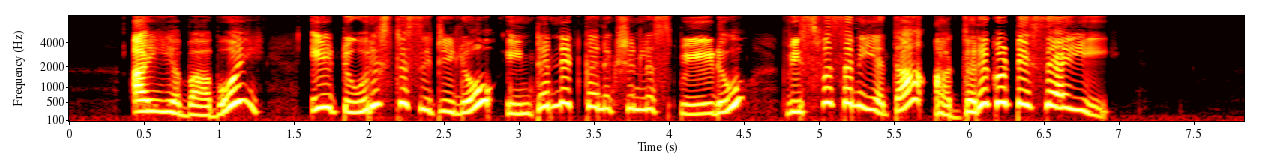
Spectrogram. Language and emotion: Telugu, surprised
